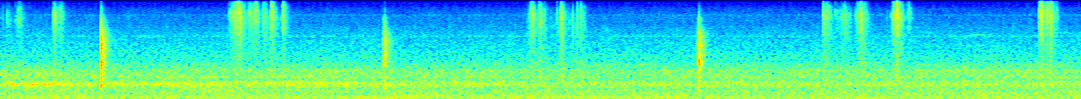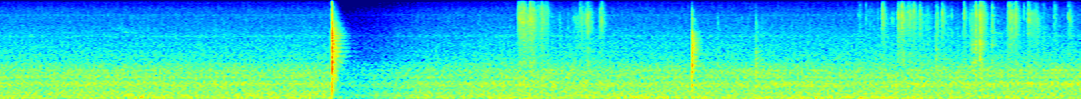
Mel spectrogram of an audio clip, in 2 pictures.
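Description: Stones click sharply onto a wooden board now and then.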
